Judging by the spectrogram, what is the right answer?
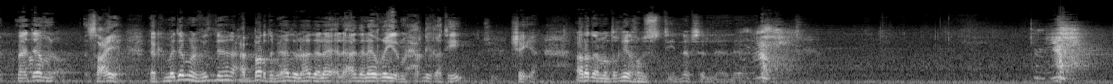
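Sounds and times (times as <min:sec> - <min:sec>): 
speech: 0:00.2 - 0:08.0
sneeze: 0:07.6 - 0:08.1, 0:10.3 - 0:11.1.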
